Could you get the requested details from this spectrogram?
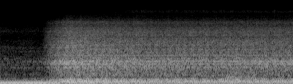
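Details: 2005 Chevrolet Silverado 1500 5.3L V8 just after oil pump and pick-up tube replacement, first start: catches and settles into a steady even low idle with no knocking or ticking, oil pressure about 62; healthy idle.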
